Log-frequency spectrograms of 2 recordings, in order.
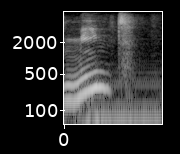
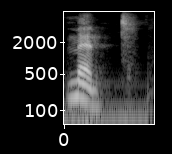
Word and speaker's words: meant: um this word here instead of meet okay it's a short e sound it's meant meant okay very nice and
